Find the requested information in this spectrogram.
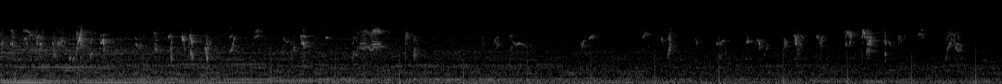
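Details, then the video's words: Canary song as a run of thin, high chirps and brief warbled notes, closely spaced at first, then sparser, with low background hum throughout. "تغريد الكناري 'canary singing'"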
